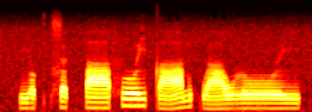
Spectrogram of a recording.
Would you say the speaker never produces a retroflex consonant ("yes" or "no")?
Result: yes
